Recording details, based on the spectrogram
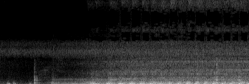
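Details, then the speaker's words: Singer sewing machine at medium speed with the foot pedal about halfway down; the motor spins up quickly into a steady chatter of about nine stitches per second; normal operation. "it's a good deal faster. And that's only slightly more pressure. Only slightly."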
